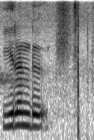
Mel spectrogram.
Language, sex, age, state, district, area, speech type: Tamil, female, 18-30, Tamil Nadu, Nagapattinam, urban, read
